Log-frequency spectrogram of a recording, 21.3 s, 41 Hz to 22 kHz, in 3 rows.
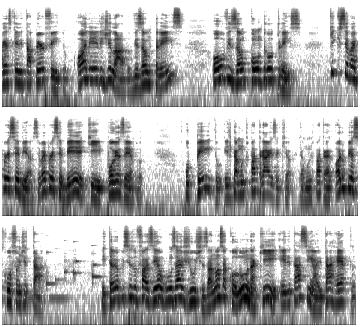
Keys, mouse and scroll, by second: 2.7 KP_3, 5.7 ctrl+KP_3, 8.2 KP_3, 11.5 right click, 14.4 right click, 19.6 d, 20.0 click.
